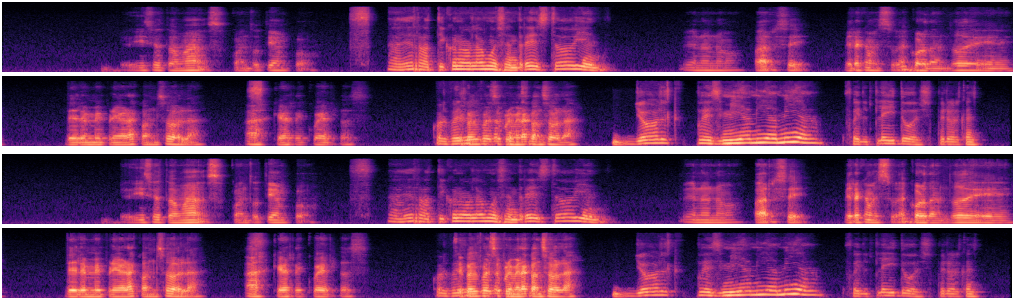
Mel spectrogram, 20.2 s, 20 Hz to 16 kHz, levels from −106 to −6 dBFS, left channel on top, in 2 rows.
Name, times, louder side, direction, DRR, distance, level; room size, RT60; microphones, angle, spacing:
voice 1, 1.2-3.1 6.8-8.0 8.4-10.1 10.8-12.1 12.6-13.6 14.8-15.9, right 4 dB, 65° right, 0.6 m, -26 dB
voice 2, 3.5-6.1 8.9-9.2 12.6-12.7 14.4-14.8 15.2-15.5 16.2-16.8 17.1-18.4 18.6-19.9, left 3 dB, 35° left, 0.4 m, -24 dB
3.0 x 2.4 x 4.1 m
head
